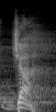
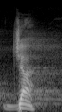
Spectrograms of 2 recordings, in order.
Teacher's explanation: Nós chamamos essa junção aqui de um africado. Africado homorgânico alveopalatal sonoro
